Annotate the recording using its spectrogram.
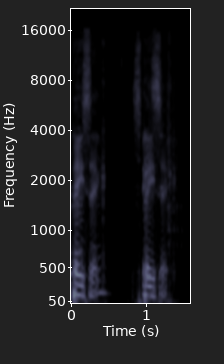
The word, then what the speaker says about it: Spacek: And you have like Sissy Spacek, I believe is how you say it. – Spacek.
